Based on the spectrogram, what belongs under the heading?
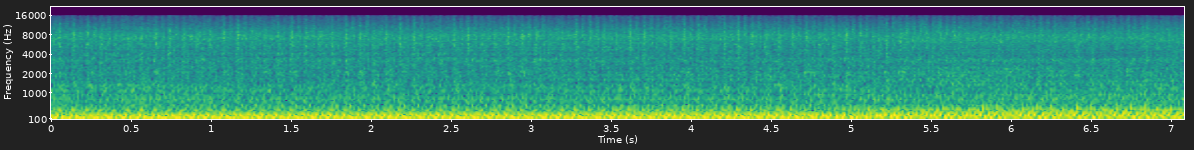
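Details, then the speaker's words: GM 5.3 V8 on engine test stand, MicroSquirt fuel and spark, open headers without gaskets, idle air open: steady fast idle with even, slightly rough open-pipe beat; engine working properly, just idling high. "that's it it's working good"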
